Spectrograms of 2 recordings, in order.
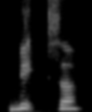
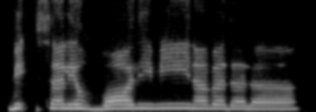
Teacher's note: بئ میں حمزہ کی آواز کٹ ہوگی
